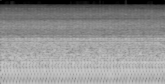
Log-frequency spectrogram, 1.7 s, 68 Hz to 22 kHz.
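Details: Budget small power generator, no sound deadening, before plugging in a 1000 W power tool: steady, even single-cylinder hum with constant pitch, no misses or knocks; idling normally, louder than the owner's 4,200 W and 2,300 W generators.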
